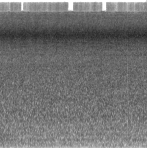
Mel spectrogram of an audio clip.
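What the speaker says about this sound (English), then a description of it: "This is just a nice light rain." Light afternoon rain falls on a carport roof as a steady, dense hiss of patter that stays even and fairly loud throughout, with no voices.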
